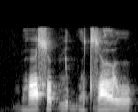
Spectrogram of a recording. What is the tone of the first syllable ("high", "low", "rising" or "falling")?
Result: rising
